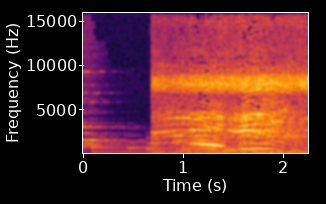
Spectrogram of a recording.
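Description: The tail of a bright music jingle that cuts off suddenly just over half a second in, followed by a small child's high, sing-song vocal sounds, each rising and falling in pitch.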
